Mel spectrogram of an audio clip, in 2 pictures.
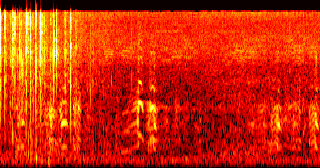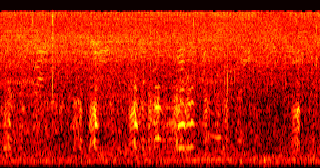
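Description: Loud honking and quacking ducks at the start, then scattered calls continuing at a distance over steady rural outdoor ambience in Oklahoma.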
